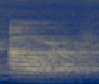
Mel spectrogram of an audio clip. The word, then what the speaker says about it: hour: এটা হচ্ছে এইচ যেহেতু আছে, এটা উচ্চারণ হওয়ার কথা ছিল হওয়ার, কিন্তু এর রাইট প্রনাউন্সিয়েশন হচ্ছে আওয়ার। যেহেতু এইচটা উচ্চারণ হচ্ছে না, সেক্ষেত্রে এখানে আনসারটা হবে এন।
